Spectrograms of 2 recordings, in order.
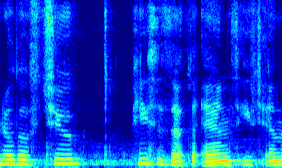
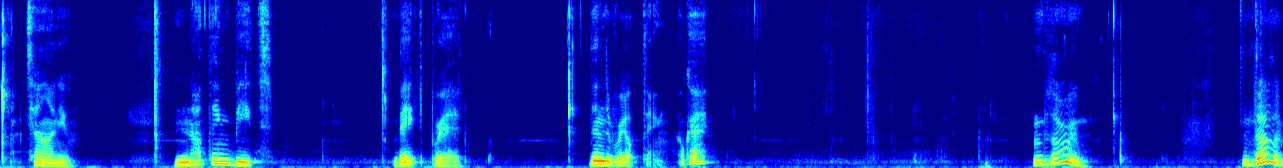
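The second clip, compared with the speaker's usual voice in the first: talking while eating, mouth full; 4 dB louder than usual. Praising fresh baked bread while eating, talking with mouth full. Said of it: "I shouldn't be talking with my mouth full".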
